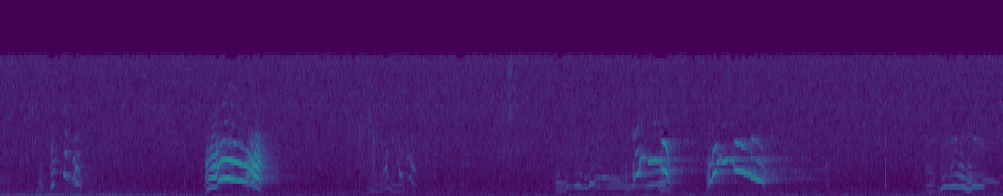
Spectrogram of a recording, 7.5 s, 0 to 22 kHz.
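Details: Black cockatoos (likely Carnaby's), part of a flock of about 100 feeding on parrot bush seeds at Lake Clifton, WA, on 25 April 2022, give drawn-out, wailing squeals in quick bursts from different birds, over a soft low rumble.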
